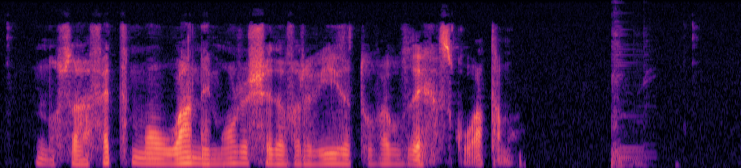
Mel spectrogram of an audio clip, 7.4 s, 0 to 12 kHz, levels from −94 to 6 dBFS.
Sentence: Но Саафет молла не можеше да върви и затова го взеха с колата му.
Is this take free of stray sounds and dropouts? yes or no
no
